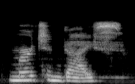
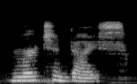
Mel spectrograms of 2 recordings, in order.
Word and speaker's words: merchandise: it online next one merchandise merchandise or merchandise some both pronunciations are quite common it can be merchandise or merchandise but I I'm trying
